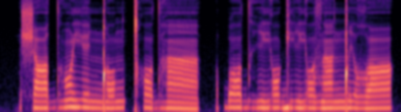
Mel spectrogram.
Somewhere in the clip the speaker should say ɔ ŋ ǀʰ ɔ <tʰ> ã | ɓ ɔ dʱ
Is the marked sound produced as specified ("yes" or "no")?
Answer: no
